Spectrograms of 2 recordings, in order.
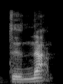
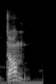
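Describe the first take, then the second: First: Two full separate words are said. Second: The words are joined into one contracted word.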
